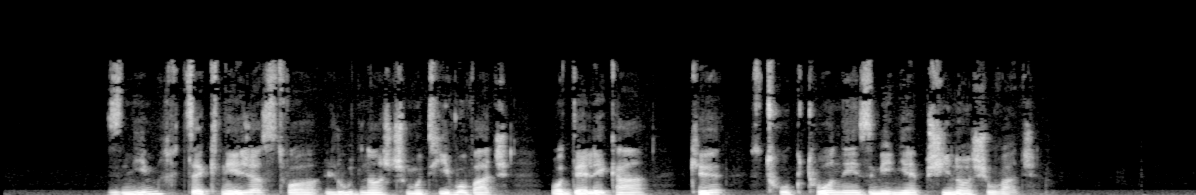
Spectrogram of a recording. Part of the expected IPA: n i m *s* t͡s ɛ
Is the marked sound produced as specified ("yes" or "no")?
no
